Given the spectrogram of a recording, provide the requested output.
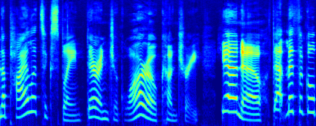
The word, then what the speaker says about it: Jaguaro: Okay, I looked it up, and apparently the J in Portuguese is pronounced J, not Y, like in Spanish. My bad, you can call it Jaguaro, but not a hard J, a soft A. It's Jaguaro, not Jaguaro, at least according to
